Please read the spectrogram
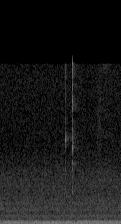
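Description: Two faint computer mouse clicks in quick succession, a little past halfway, over a steady low hum.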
